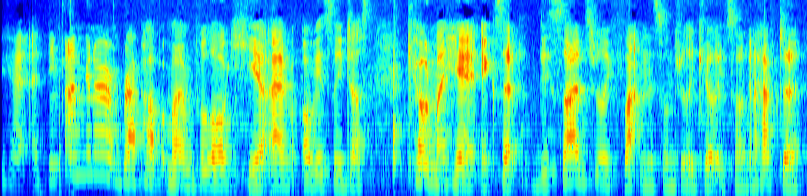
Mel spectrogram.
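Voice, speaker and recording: A young Australian woman talks straight into a handheld camera, rambling cheerfully through her day with plenty of fillers. Her voice sits at a middle pitch for a woman. Steady background noise runs under the whole recording. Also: brisk. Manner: chatty, upbeat, rambling with fillers. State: out of breath after a workout. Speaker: vlogger. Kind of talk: casual vlog chat. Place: home kitchen and bedroom, also a gym. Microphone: handheld camera at arm's length.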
